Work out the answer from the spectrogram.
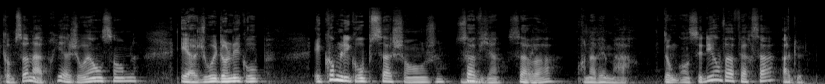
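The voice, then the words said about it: German accent speaking French. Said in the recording (French): “cet accent, il vient de où ? ... je suis allemand ... c'est ça qui explique cette voix”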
